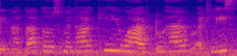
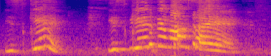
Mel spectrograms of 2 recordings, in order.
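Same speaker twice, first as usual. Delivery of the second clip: much higher and louder, stunned; shocked disbelief; 10 semitones higher, 12 dB louder than usual. Retold or imitated. Mom's friends mocking astonishment at her marks. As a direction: gasp it out in disbelief.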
